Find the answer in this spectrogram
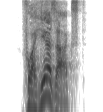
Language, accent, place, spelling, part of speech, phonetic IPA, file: German, Germany, Berlin, vorhersagst, verb, [foːɐ̯ˈheːɐ̯ˌzaːkst], De-vorhersagst.ogg
- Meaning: second-person singular dependent present of vorhersagen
